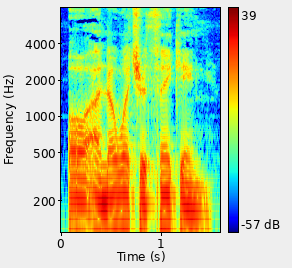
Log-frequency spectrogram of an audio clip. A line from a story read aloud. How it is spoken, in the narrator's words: the half-caste said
